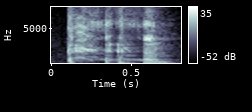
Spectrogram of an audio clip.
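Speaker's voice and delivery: short cough, clearing the throat; a small choking cough. Real, not acted. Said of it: "choking on my own spit".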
